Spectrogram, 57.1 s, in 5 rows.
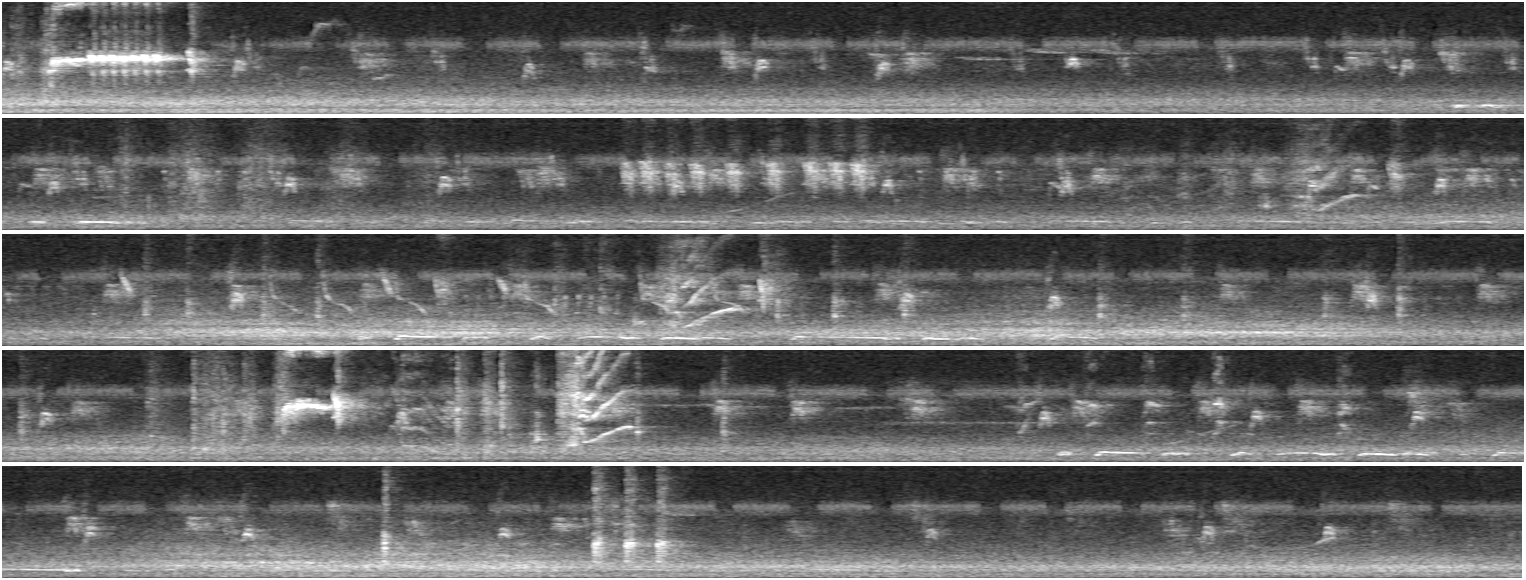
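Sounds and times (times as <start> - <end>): passing vehicle hum: 0.0 - 9.1, 21.6 - 39.2, 45.0 - 57.0
crickets trilling: 0.0 - 57.0.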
